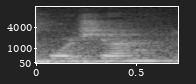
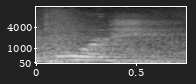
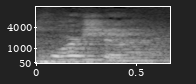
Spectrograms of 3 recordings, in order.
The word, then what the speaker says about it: Porsche: Sometimes people call me an elitist because I drive a Porsche, which is a ridiculous statement because it's pronounced Porsche.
